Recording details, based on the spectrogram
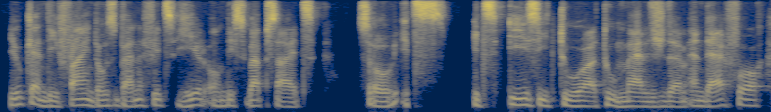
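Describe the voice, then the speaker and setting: A man from Belgium with a Flemish accent and Dutch as his first language, a podcast guest giving steady, explanatory answers with frequent restarts. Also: on the low side, husky, no room sound. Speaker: podcast guest, marketing strategist. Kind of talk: interview answers.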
